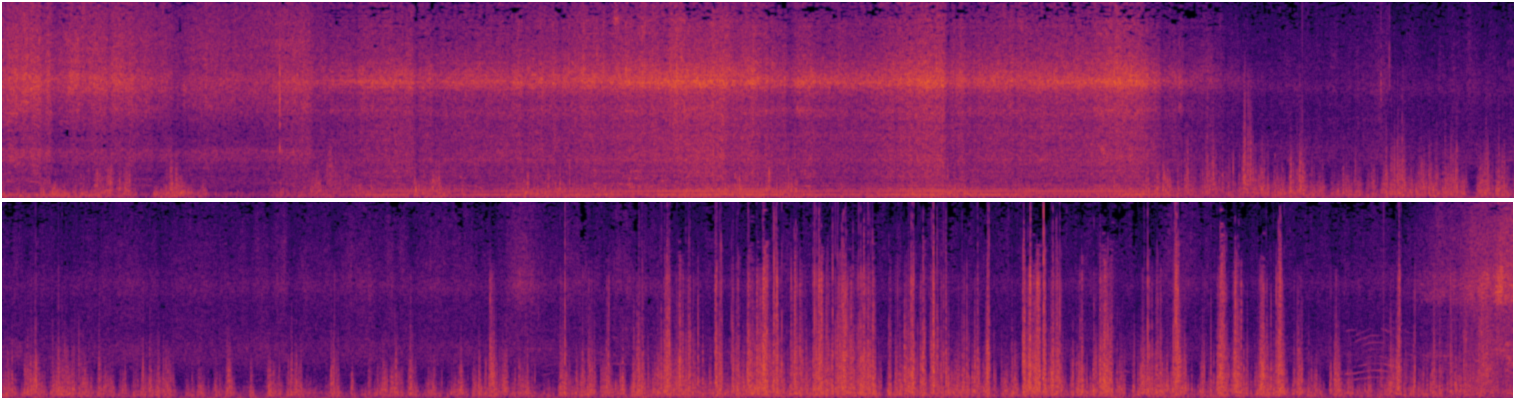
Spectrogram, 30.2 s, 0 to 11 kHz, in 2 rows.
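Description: Damen ASD 2411 harbour tug's twin 16-cylinder turbocharged Caterpillar diesels running, a steady hum with a high whine over wash and wind noise on the microphone. About twelve seconds in the steady tones drop away and wind gusting on the microphone takes over, with engine rumble underneath.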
